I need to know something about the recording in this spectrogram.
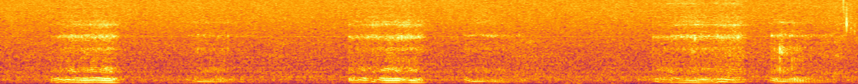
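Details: Deep snoring from Jaxson the sleeping dog, loud rumbling inhales each followed by a softer exhale, the pairs repeating about every three seconds in a quiet room.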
